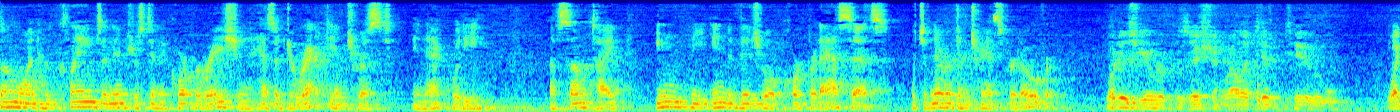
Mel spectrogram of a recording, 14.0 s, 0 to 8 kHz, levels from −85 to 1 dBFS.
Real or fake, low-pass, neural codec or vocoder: real; 7.2 kHz; none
